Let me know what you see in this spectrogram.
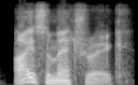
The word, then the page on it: isometric: British English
